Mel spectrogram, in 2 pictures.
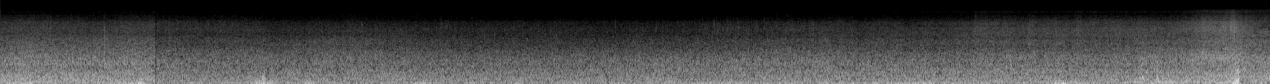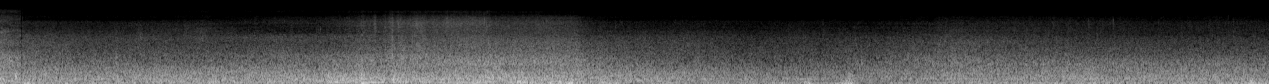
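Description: Sea surf breaking and washing over the rocks of a breakwater, with wind buffeting the microphone. The wash swells louder about halfway through and again a few seconds later, and there is a single sharp knock about halfway through.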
